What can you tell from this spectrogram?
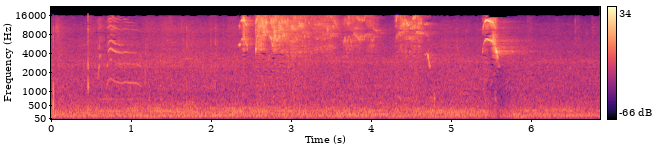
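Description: Baby long-tailed macaque screaming in short, shrill cries that fall in pitch, several times, the loudest about five and a half seconds in.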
